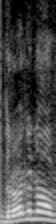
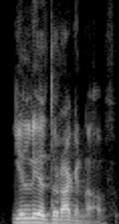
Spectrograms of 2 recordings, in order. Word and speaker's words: Dragunov: And Ilya Dragunov. I'm trying to say it as close to Russian as possible because he is Russian. But there's the whole German background. It's weird.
